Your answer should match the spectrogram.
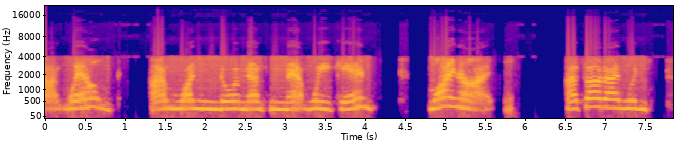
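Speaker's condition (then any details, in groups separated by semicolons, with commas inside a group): Cerebral palsy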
